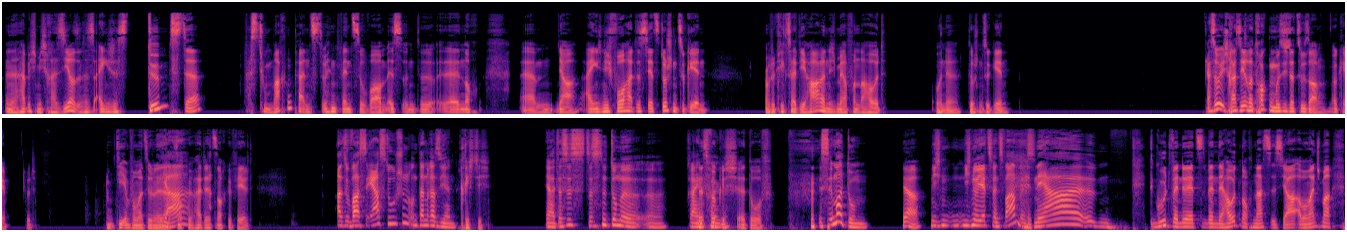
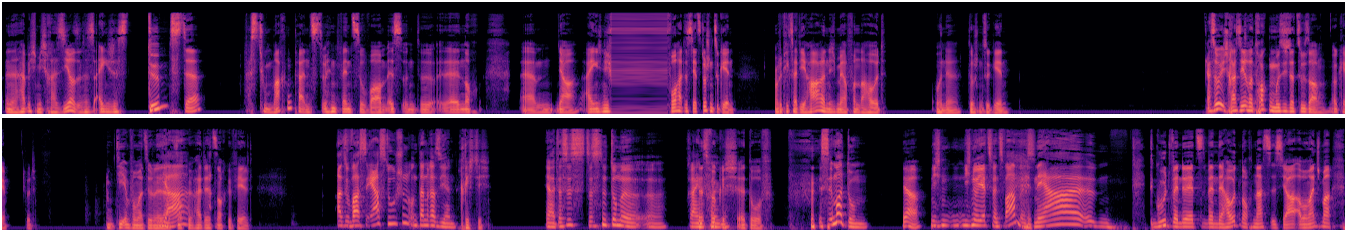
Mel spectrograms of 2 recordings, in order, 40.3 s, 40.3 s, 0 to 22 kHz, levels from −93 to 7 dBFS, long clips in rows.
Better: first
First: none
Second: audio freezing; at 9 s for 1 s

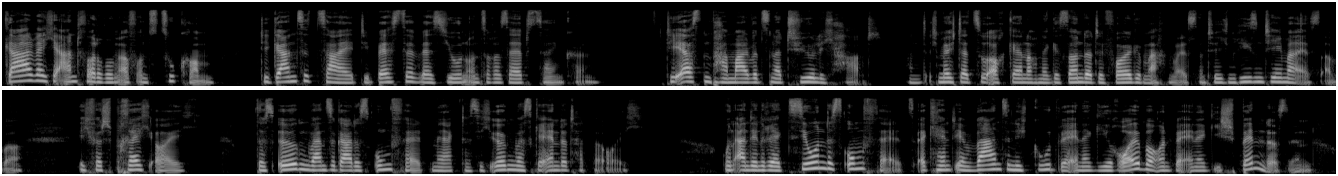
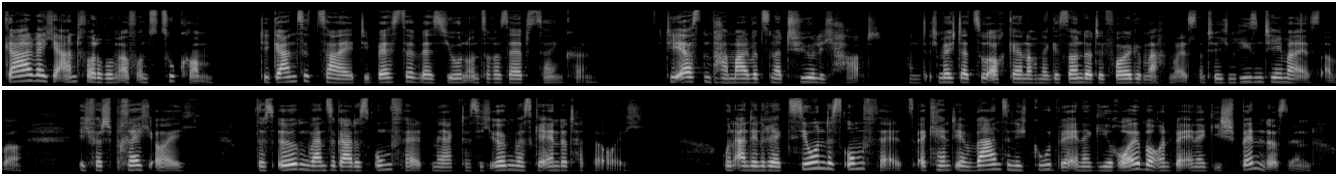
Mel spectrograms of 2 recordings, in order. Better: first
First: none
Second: thin; very; fading below 450 Hz

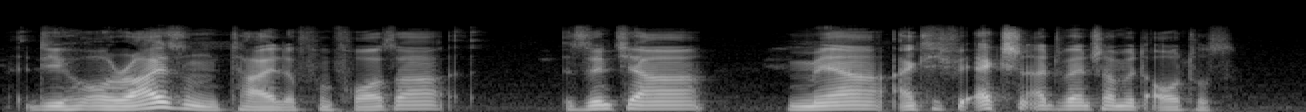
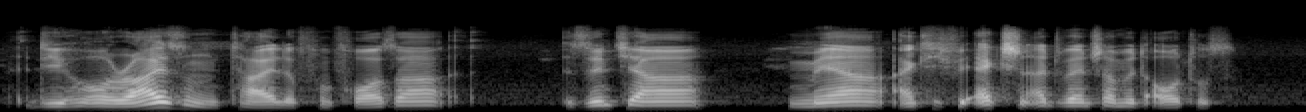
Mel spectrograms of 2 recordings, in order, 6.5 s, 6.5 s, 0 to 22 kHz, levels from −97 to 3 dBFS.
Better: first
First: none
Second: thin; very; fading below 350 Hz

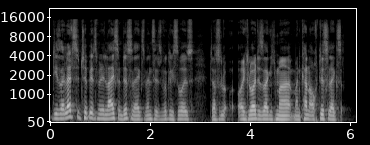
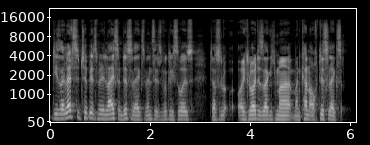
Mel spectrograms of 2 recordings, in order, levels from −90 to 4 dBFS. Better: first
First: none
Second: thin; somewhat; fading below 1 kHz

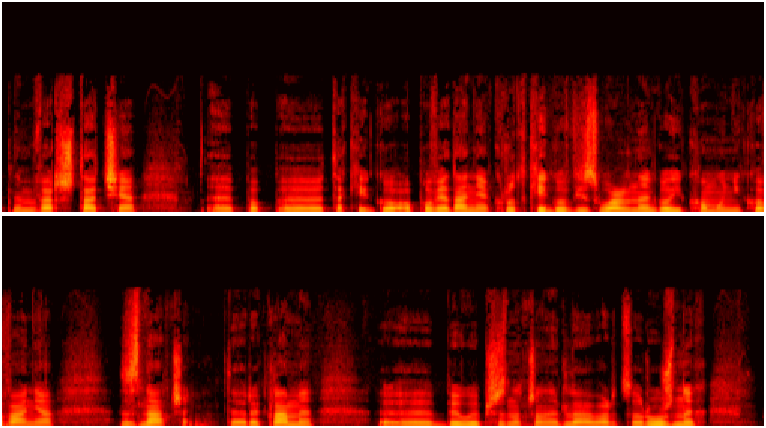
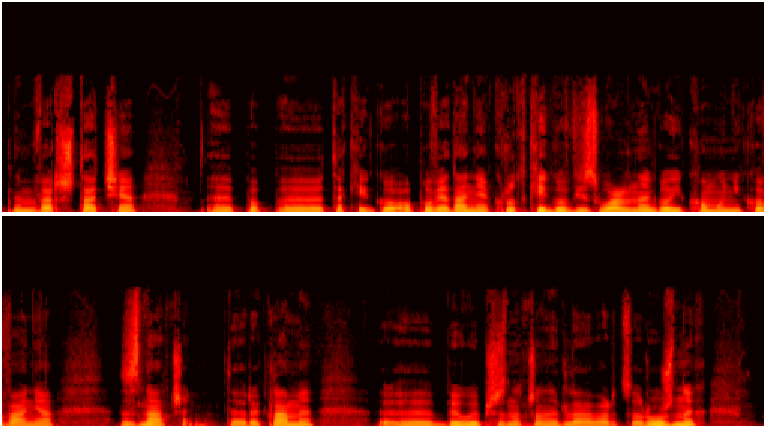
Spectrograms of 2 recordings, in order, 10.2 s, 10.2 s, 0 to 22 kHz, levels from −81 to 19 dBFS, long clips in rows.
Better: second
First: thin; somewhat; fading below 950 Hz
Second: none

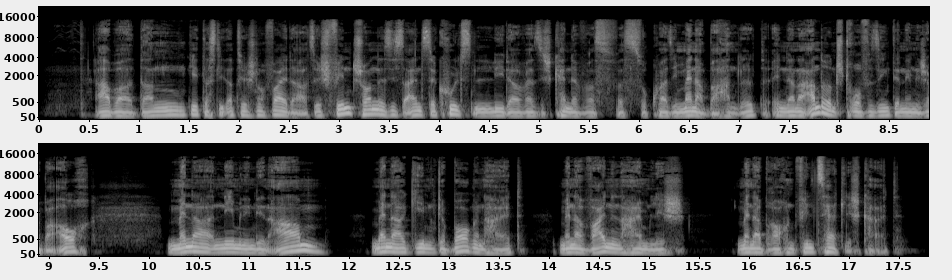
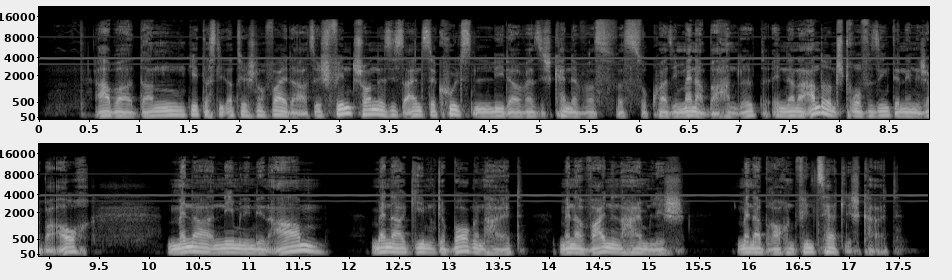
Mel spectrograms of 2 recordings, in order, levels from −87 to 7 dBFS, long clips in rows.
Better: first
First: none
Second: high-pitched whine; faint; throughout; 4 kHz, 25 dB below the speech

